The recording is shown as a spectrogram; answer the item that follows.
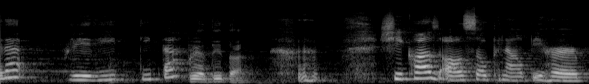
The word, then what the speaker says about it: prietita: Prietita.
